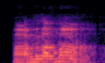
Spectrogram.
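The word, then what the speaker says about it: parlement: ये जो पार्लियामेंट शब्द है ये फ्रेंच शब्द है। पार्लियामेंट, पार्लामा, फ्रेंच में उच्चारण पार्लामा है।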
